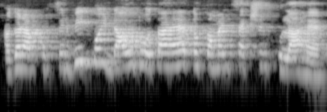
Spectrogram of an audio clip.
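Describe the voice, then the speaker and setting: A woman's voice: high-pitched, brisk, fairly bright tone, roomy sound, dull audio. A woman teaching English pronunciation, drilling word lists aloud and coaxing her students to repeat after her. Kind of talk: spoken phonics lesson.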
